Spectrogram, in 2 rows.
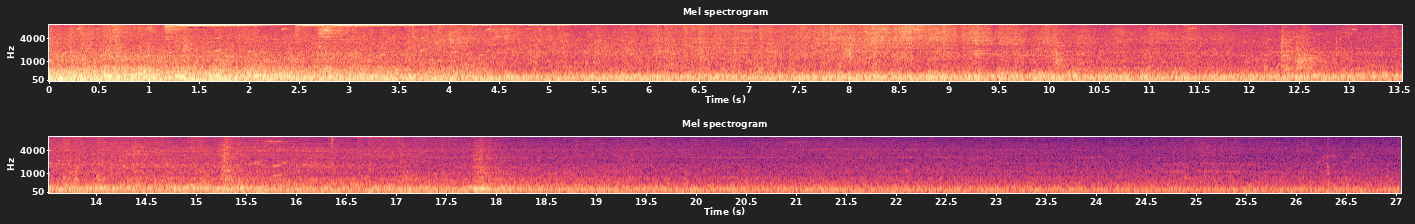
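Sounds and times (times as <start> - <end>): train wheels rumbling on rail: 0.0 - 27.0
high wheel squeal: 0.6 - 7.9.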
